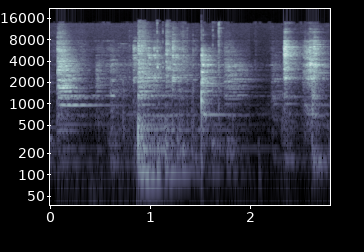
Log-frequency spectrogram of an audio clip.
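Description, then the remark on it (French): Metal bells clank and ring as a person tries them out, with several bright strikes whose long, shimmering tones overlap and ring out between jostling knocks. “J'essaie les cloches, vous essayez le micro.”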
